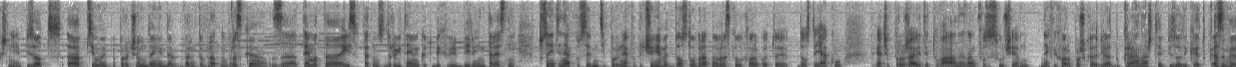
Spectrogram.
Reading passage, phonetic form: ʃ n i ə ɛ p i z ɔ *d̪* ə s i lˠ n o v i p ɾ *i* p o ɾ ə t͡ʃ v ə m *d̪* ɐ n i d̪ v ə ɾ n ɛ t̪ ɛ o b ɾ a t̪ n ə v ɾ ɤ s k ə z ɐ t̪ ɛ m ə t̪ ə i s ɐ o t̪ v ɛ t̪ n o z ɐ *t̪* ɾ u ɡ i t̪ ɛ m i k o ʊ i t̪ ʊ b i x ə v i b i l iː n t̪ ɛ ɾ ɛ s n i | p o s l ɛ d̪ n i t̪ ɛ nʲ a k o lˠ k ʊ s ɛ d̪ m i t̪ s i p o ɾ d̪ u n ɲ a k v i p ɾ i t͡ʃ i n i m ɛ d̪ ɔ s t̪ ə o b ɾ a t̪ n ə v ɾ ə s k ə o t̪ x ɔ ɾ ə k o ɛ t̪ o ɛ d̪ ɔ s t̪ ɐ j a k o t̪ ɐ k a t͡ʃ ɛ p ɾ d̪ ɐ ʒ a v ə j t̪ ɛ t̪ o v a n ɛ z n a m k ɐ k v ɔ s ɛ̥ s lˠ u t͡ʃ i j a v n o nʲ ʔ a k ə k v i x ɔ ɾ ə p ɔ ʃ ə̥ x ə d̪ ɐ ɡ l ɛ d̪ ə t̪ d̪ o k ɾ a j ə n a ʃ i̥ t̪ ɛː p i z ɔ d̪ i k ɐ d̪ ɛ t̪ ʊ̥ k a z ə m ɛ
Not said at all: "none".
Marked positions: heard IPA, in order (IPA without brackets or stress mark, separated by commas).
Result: t̪, ɛ, d̪, d̪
